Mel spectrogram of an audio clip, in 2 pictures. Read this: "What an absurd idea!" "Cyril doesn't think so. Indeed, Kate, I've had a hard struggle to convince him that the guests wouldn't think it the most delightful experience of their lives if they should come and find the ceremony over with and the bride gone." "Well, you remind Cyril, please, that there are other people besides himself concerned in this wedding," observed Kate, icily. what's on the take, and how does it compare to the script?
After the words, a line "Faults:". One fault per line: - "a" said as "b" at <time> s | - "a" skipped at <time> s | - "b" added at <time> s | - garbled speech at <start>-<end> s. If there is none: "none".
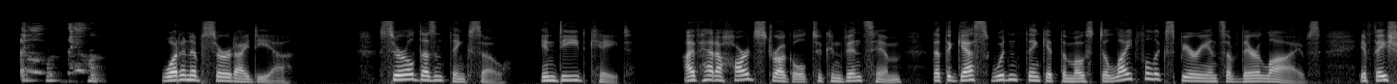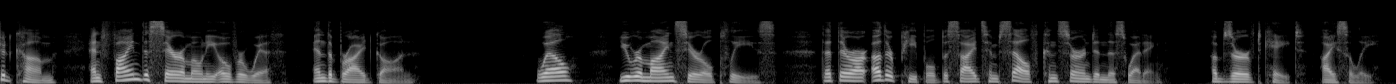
"What an absurd idea!" "Cyril doesn't think so. Indeed, Kate, I've had a hard struggle to convince him that the guests wouldn't think it the most delightful experience of their lives if they should come and find the ceremony over with and the bride gone." "Well, you remind Cyril, please, that there are other people besides himself concerned in this wedding," observed Kate, icily.
Faults:
none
